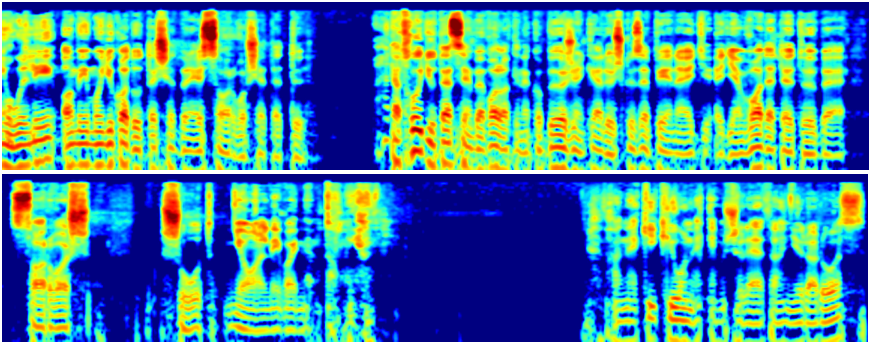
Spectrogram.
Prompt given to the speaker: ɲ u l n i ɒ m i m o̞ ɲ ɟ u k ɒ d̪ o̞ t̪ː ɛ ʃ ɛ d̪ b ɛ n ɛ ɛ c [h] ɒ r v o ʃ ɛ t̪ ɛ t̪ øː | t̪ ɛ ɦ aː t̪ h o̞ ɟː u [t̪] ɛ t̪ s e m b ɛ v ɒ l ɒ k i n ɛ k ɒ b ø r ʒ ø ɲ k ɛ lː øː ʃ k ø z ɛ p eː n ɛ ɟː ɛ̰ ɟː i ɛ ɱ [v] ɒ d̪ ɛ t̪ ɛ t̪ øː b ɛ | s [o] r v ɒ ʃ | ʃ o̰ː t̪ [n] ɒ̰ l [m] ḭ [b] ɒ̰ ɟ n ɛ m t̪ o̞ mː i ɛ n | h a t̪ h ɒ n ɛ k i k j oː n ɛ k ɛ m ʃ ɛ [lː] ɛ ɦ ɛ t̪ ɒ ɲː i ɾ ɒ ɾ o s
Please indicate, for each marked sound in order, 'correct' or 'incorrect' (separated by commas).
incorrect, correct, correct, incorrect, incorrect, incorrect, incorrect, incorrect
